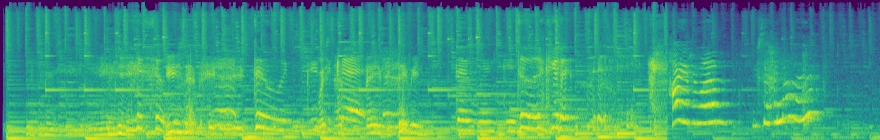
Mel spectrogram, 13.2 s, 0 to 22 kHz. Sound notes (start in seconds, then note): 0.0 happy upbeat music; 1.0 laughs; 6.6 happy upbeat music; 6.6 laughs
